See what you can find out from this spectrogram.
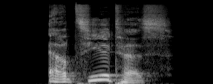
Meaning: strong/mixed nominative/accusative neuter singular of erzielt
- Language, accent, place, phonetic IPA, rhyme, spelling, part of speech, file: German, Germany, Berlin, [ɛɐ̯ˈt͡siːltəs], -iːltəs, erzieltes, adjective, De-erzieltes.ogg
